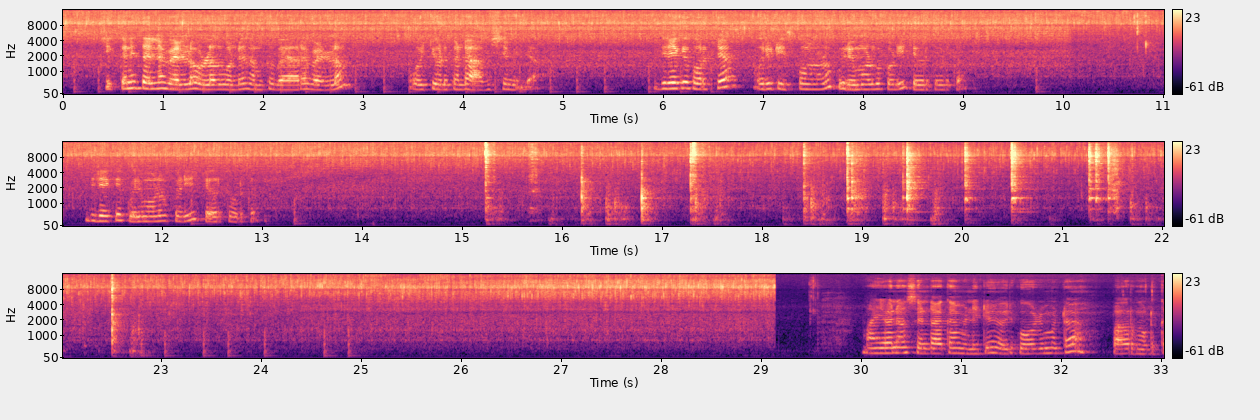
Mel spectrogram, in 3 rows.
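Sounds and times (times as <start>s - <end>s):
chicken sizzling in a pan: 0.0s - 29.2s
spatula scraping a pan: 15.2s - 25.1s.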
